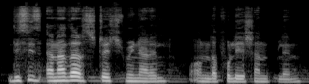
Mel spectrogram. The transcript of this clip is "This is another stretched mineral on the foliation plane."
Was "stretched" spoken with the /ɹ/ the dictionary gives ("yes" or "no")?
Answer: no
